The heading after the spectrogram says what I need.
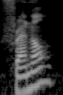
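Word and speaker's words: Fresnel: No, you piece of The S is S is silent in Fresno. Frenel fres fraal.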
